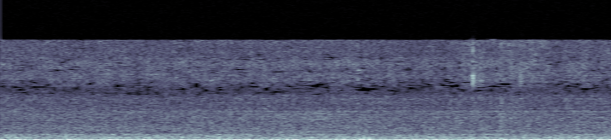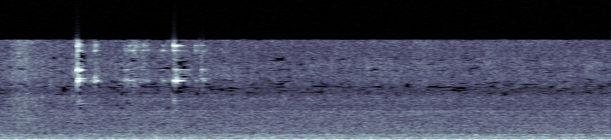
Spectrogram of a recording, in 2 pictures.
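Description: Steady low rumble of road and wind noise inside a car driving at highway speed in strong wind.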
